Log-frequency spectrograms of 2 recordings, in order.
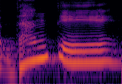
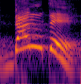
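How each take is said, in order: First: Soft, drawn-out Dante; mother's sweet call. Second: High, loud yell of Dante; mother's impatient call. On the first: Mother calling her boy to dessert, sweet and soft. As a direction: call Dante gently, stretching it out. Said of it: "me llamaba ... por su tono". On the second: Mother calling her late boy to dinner, impatient yell. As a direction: yell Dante high over other voices. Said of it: "ya llevaba una hora de atraso". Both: Retold or imitated.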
